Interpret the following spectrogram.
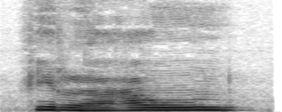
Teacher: We didn't say Fir'aun, but we had the ra with attenuation. Fir'aun. And the reason for that is that the ayn is a depressed letter, which automatically makes it an attenuation letter, leading the ra with sukoon before it to become attenuated.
